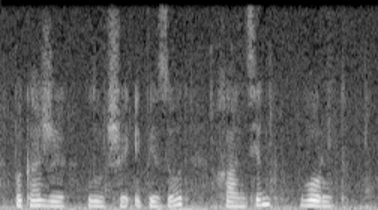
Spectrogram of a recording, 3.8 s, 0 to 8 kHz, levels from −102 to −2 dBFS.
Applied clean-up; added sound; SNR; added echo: none; none; none; none.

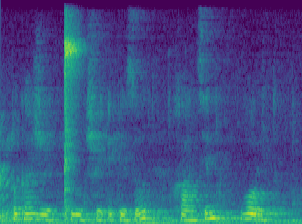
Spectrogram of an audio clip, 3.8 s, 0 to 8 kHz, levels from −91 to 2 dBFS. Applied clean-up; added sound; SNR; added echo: none; Tambourine; 5 dB; reverberation time 1.0 s.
